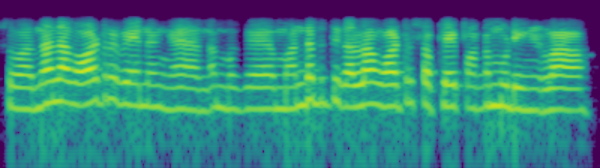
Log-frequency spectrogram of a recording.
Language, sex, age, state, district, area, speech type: Tamil, female, 18-30, Tamil Nadu, Ranipet, rural, conversation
